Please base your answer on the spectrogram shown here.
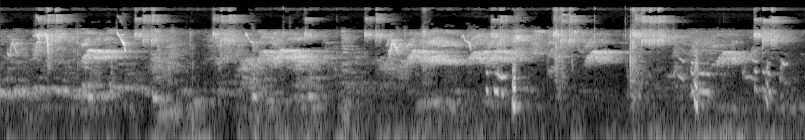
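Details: Several birds twitter at home in the morning, giving rapid high tweets and brief whistled notes one after another with little pause, over a faint low hum.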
